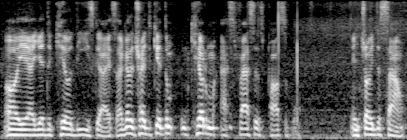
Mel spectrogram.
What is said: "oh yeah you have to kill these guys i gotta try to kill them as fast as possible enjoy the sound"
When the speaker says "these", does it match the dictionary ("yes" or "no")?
yes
